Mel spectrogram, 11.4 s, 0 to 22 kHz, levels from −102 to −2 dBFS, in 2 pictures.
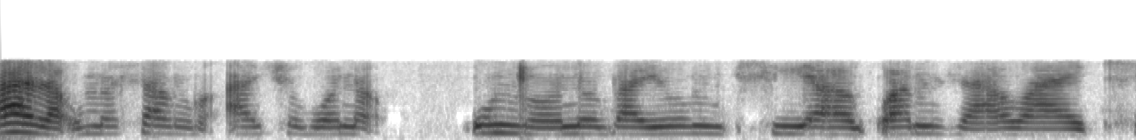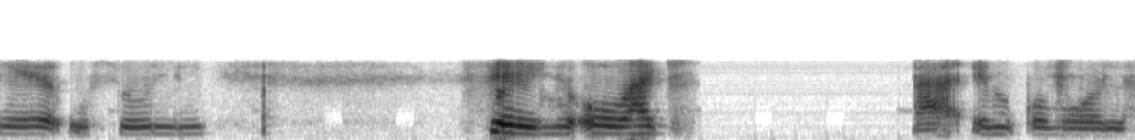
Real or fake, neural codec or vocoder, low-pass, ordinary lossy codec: fake; vocoder, 22.05 kHz, 80 mel bands, WaveNeXt; 3.6 kHz; none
